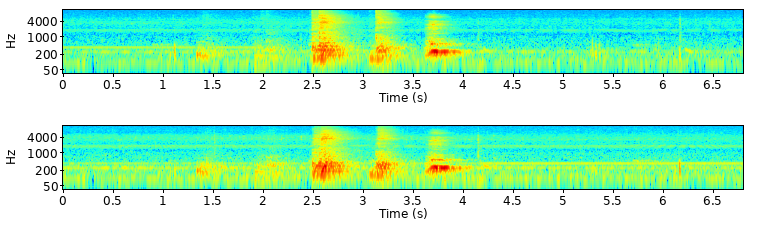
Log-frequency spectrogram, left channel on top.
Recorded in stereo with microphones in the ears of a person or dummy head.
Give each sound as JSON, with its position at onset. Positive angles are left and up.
{"t": 1.3, "sound": "footsteps", "side_deg": 75, "distance_m": 5.0}
{"t": 3.6, "sound": "breathing", "side_deg": 75, "distance_m": 2.5}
